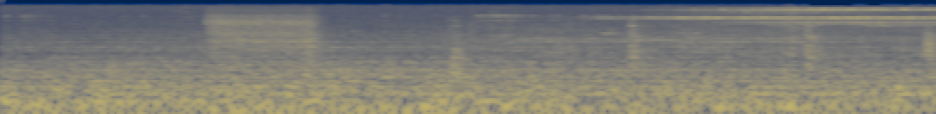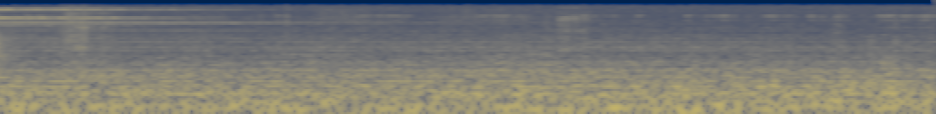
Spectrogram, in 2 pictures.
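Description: Steady low rumble of a TGV train, heard from inside the carriage as it rolls along, with a few faint clicks. A faint high-pitched squeal comes in between about three and five seconds in.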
